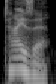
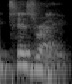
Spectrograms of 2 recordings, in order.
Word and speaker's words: Tizre: name of your group is it pronounced tizer no it's no after not after the the disgusting sugary drink no i haven't had taizo for years just to tell me about it uh it's actually tis ray tisrae what does it mean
